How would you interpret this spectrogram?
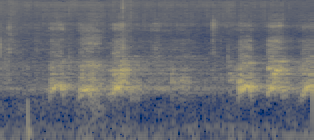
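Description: dog barking

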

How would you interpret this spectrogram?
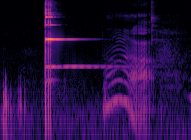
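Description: wine glasses clinking

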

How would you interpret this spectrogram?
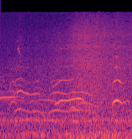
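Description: tundra ambience recording

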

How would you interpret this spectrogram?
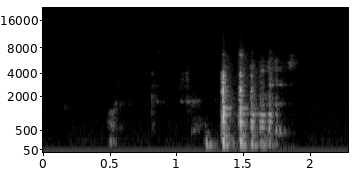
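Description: dice being rolled

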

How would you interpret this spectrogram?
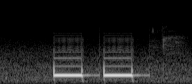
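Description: telephone call dialing tone

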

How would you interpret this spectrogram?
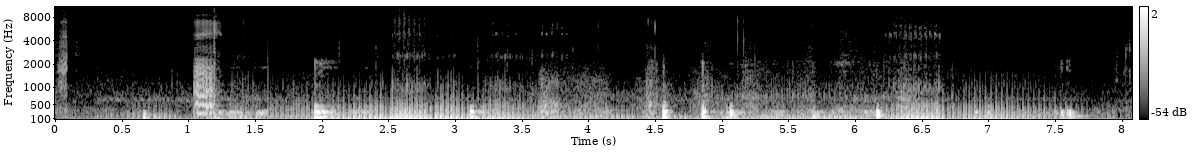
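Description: cat purring

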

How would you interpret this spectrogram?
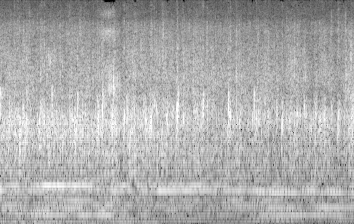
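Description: audience applauding

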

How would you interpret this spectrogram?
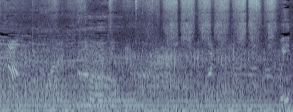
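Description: helicopters flying overhead

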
